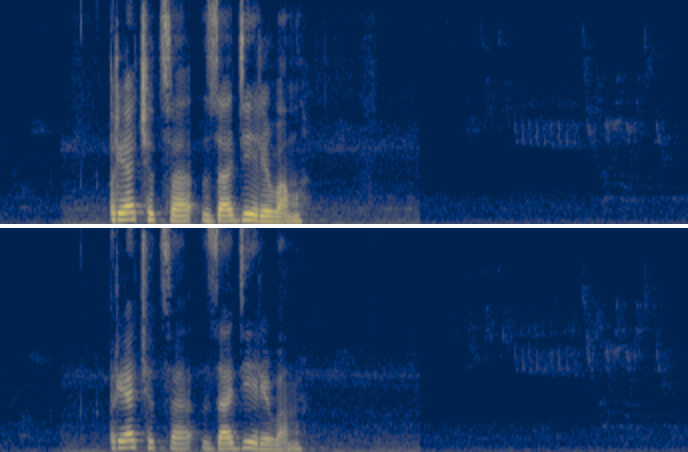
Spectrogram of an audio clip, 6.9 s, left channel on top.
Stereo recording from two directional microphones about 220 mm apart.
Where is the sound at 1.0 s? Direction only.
25° left (ahead or behind).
